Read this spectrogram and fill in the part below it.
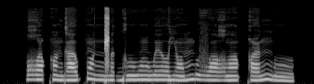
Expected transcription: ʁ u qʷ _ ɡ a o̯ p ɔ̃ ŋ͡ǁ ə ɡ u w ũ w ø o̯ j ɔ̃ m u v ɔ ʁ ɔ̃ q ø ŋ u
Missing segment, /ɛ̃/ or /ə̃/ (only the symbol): ə̃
